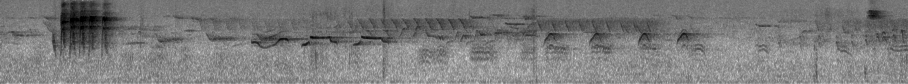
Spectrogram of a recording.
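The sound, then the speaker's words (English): Birds calling in oak woodland, song thrush and raven: scattered faint chirps and whistled notes over a steady hiss, with a louder, brief high burst near the start. “Now back into oak woodland, where there are song thrushes. And noisy ravens.”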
